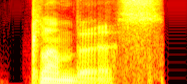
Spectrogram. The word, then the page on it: plumbous: British English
